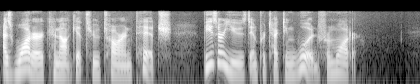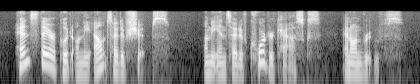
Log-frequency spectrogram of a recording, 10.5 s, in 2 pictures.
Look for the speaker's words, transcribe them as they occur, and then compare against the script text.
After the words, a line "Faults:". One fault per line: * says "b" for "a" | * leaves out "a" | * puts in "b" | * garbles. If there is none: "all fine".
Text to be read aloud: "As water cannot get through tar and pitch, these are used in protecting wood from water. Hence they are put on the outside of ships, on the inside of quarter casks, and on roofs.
"As water cannot get through tar and pitch, these are used in protecting wood from water. Hence they are put on the outside of ships, on the inside of quarter casks, and on roofs.
Faults:
all fine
